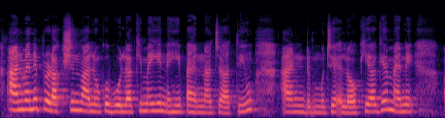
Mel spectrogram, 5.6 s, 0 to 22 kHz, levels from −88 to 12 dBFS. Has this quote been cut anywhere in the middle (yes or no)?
no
